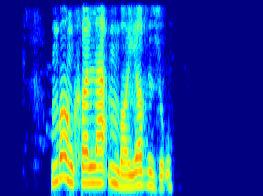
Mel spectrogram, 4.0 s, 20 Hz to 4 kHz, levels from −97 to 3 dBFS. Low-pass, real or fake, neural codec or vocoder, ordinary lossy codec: 3.6 kHz; real; none; AAC, 24 kbps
